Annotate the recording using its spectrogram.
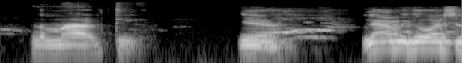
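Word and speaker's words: למדתי: If you can't get it, I mean, throw a little E in there if you have to, but it's pronounced really Lamadti. Lamadti.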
